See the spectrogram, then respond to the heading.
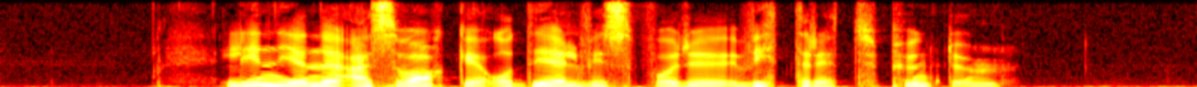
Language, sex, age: Norwegian, female, 56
